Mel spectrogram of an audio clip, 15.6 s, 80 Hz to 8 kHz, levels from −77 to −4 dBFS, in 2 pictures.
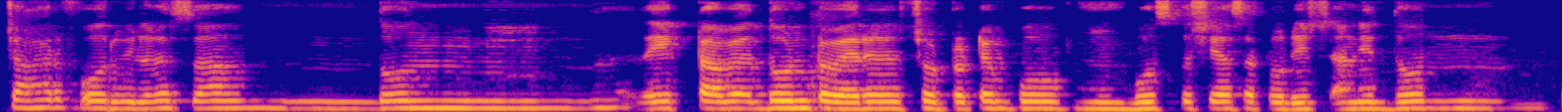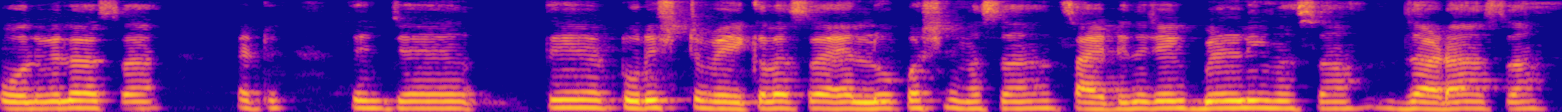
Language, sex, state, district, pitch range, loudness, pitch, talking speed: Konkani, male, Goa, North and South Goa, 180-190 Hz, -17 LUFS, 185 Hz, 140 wpm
